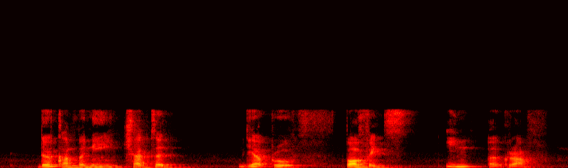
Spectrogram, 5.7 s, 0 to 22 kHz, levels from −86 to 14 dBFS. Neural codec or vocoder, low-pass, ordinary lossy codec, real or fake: codec, 16 kHz, 8 kbps, FunCodec, trained on LibriTTS, 25 frames a second; none; none; fake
